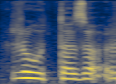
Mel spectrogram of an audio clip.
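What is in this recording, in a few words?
"rutos", female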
